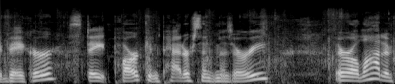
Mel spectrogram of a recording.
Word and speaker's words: Missouri: Missouri, for people who don't know how to say it.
